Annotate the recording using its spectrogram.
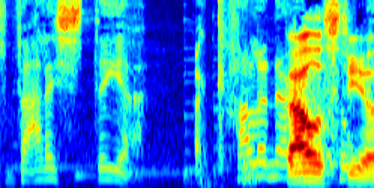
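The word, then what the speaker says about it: Valisthea: Valistia, that's how it's pronounced. I call it Ballistia.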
